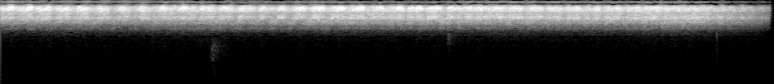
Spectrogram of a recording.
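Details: A loud, unbroken chorus of bear cicadas, heard while walking an alley in front of a house in early morning: a dense, high-pitched buzzing hiss so noisy it never lets up.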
